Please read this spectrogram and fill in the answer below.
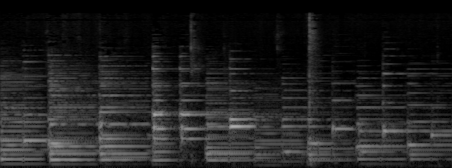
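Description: Background ragtime piano music with a steady, bouncing beat of struck notes and chords.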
